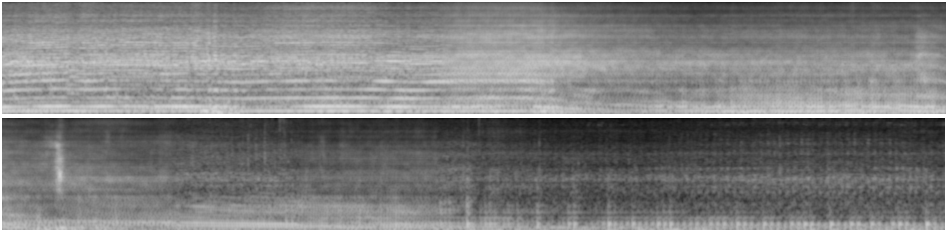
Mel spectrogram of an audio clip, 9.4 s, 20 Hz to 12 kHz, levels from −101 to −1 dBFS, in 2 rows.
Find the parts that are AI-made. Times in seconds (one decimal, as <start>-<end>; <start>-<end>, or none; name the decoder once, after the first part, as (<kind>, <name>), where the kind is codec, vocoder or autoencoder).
2.2-5.6 (vocoder, Vocos); 6.2-6.9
